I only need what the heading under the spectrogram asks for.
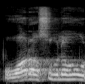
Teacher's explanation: را کے اوپر زبر ہے، تو را کو پر پڑھیں گے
